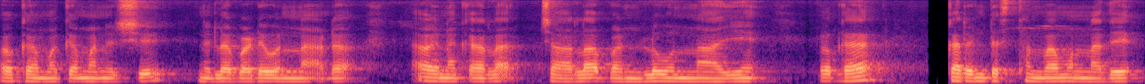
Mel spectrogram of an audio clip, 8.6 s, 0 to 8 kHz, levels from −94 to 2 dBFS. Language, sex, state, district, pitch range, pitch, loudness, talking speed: Telugu, male, Telangana, Hyderabad, 115-120 Hz, 115 Hz, -17 LUFS, 90 wpm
